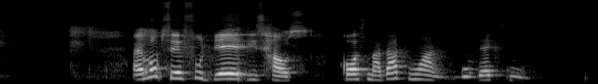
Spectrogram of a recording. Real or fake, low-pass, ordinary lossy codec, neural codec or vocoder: fake; none; none; autoencoder, 48 kHz, 32 numbers a frame, DAC-VAE, trained on Japanese speech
